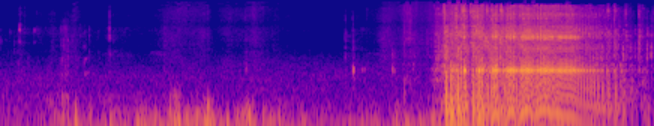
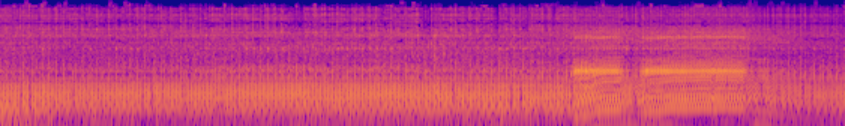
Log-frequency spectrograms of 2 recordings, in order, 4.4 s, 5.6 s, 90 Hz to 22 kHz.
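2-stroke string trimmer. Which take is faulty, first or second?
first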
